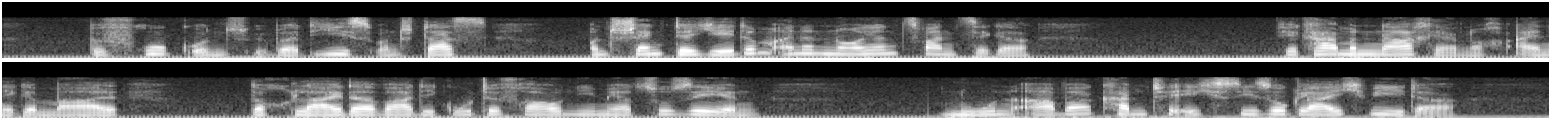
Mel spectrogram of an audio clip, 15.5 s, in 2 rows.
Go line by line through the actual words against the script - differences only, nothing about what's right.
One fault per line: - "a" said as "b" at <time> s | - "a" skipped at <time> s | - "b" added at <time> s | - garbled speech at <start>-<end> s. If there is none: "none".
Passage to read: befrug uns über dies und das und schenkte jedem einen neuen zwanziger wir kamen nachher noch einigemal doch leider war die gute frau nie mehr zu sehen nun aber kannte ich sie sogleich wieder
none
